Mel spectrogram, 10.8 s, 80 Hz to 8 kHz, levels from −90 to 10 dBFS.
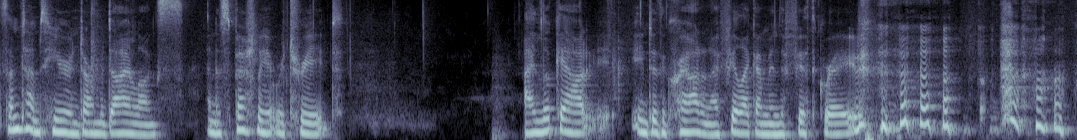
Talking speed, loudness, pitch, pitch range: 135 wpm, -19 LUFS, 195 Hz, 180-235 Hz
